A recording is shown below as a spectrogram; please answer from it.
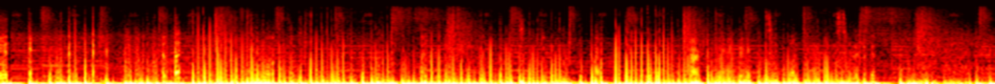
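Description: Strong wind buffeting the microphone in a loud, gusty rumble, with music playing underneath.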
